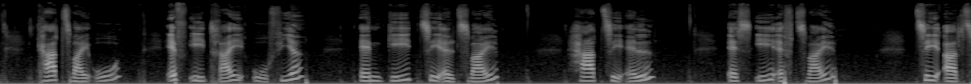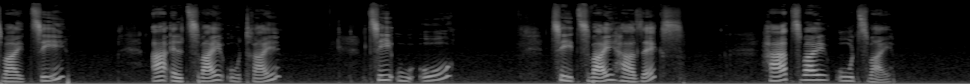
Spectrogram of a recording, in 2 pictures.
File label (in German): Vorgelesene Symbolschreibweise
